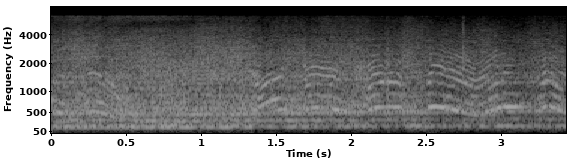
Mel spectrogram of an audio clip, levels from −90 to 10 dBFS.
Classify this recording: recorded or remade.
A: recorded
